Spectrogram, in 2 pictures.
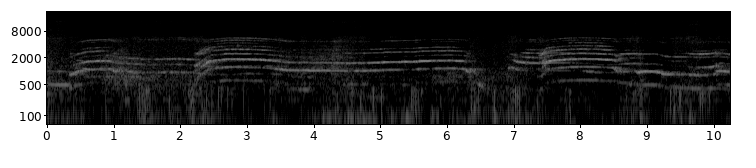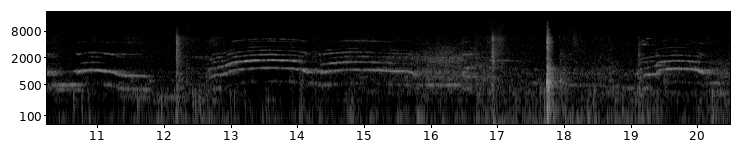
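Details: Domestic cat meowing repeatedly, a long series of arched, harmonic-rich meows that rise and fall, several per few seconds, with a sharp click near the end over faint background noise.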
